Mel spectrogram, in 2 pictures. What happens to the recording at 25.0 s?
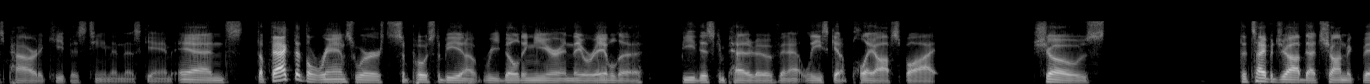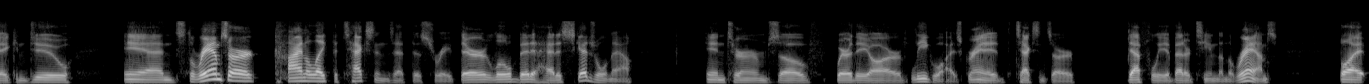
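Nothing goes wrong at 25.0 s: the speech there comes through intact over its G.722 wideband telephone coding, with the band reaching to about 7.7 kHz.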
